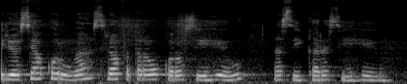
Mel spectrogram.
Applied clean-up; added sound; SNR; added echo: none; none; none; none.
